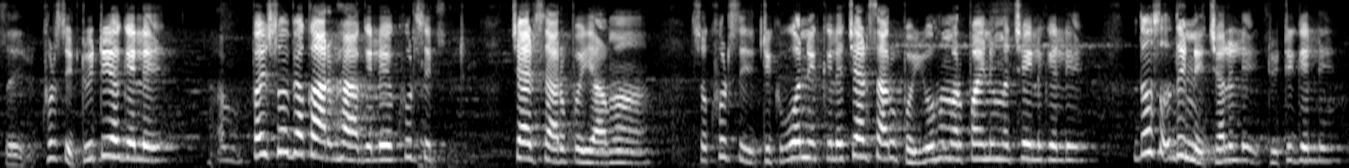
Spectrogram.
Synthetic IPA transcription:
sekʰʊɽsiʈwiːʈiaɡeːle | pəjsobeːkaːɾbʱaːɡelekʰʊɽsi | t͡ʃaːjɾsaːɾupəijaːʋãː | sokʰʊɽsiʈɪkbonikelet͡ʃaːɾsaːɾupəijoɦəməɾpaːjnimãt͡ʃʰeɪlɡeːle | d̪osod̪inet͡ʃəlleʈwiʈiɡeːle

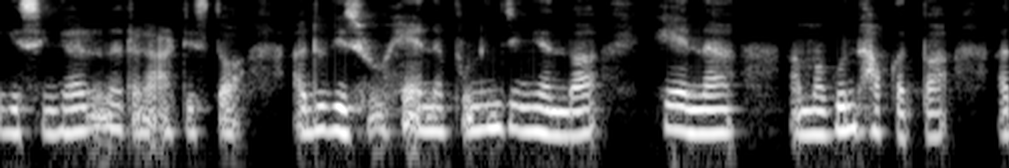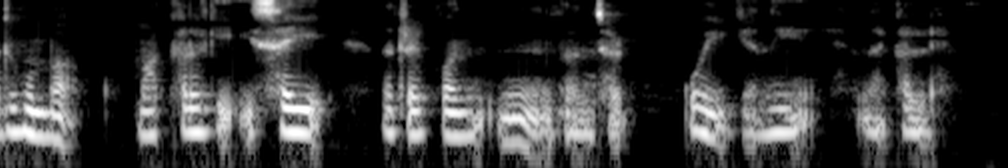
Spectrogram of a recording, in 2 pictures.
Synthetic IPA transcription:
ɡisiŋɡɐɾnɐtɾɐɡɐ̰ʔa̰ɾtisto̰ɐ̰duɡisuhḛnːɐpʰuniŋziŋenbɐ | henɐmɐɡunhawkɐt̚pɐɐduɡumbɐ̰mɐkʰɐlɡḭʔisɐj | nɐtɾɐɡɐkkonsɐ̰ɾt̚ | ojɡɐni | nɐkʰɐlːe

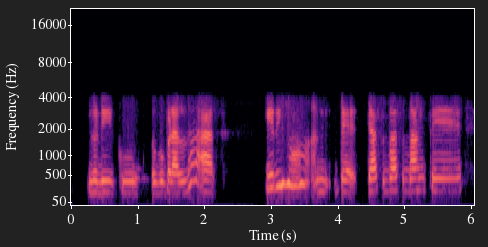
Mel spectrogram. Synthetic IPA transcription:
ɡəɖiku | ɡɔbɽald̪aaɾ | kiɾiɲɦɔ̃tɛd͡ʒasbasbaŋt̪ɛ

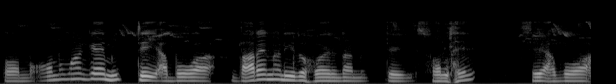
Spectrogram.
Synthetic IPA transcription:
t̪ɔnɔʔɔnɔwaɡɛmit̪̚ˀtejabɔwad̪aɾɛnəɽiɾɔɦɔjɾɛnamit̪̚ˀtejsɔlɦɛ | sɛabɔwa

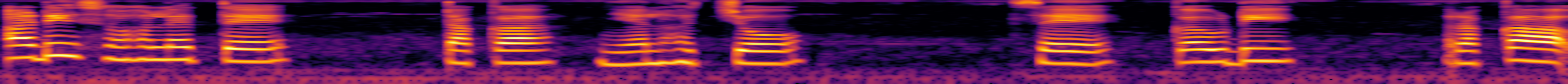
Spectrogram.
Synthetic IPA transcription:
əɖisɔɦɔlɛt̪ɛ | ʈakaɲɛlɦət͡ʃɔ | sɛ | kəwɖi | ɾəka

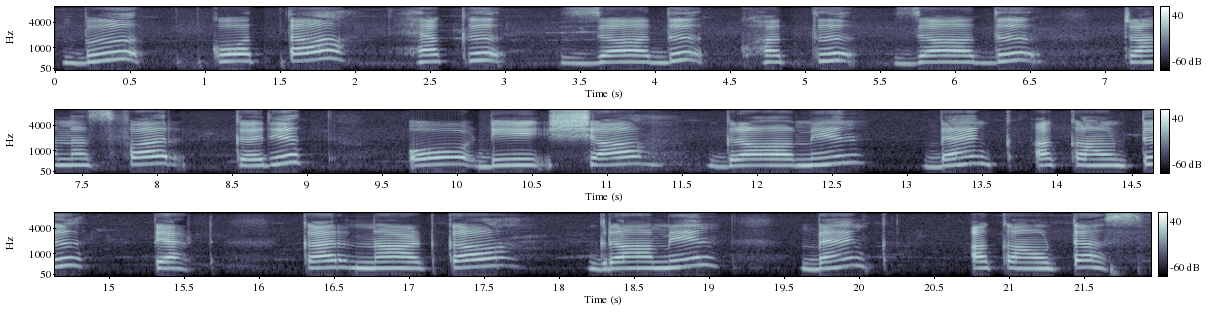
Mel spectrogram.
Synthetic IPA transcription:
bɨ | koːt̪a | hɐk | zaːd̪ | kʰɐt̪ | zaːd̪ | ʈɾanspʰaɾ | kəɾit̪̚ | oːɖiːʃa | ɡɾaːmen | beŋkɐkawɳʈ | pɐʈ | kɐɾnaːʈka | ɡɾaːmen | beŋk | ɐkawuɳʈɐs

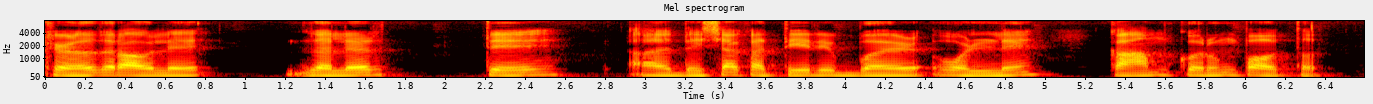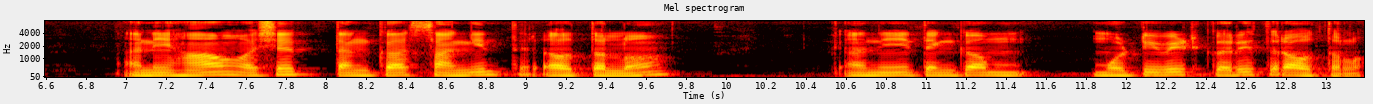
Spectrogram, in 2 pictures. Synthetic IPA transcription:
kʰeɭət̪ɾaʋle | d͡zaljaɾ | t̪e | d̪ɛɕakʰat̪iːɾbəjoɽle | kamkəɾũŋkpaʋt̪at̪̚ | a̰niɦãwəɕẽt̪ːẽŋkasãŋɡiːt̪ɾaʋt̪lɔ | anit̪ẽŋka | moʈiʋeʈkəɾiːt̪ɾaʋt̪lɔ̰

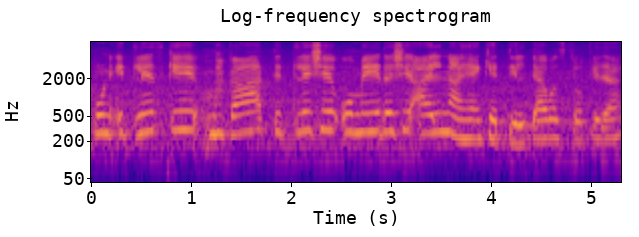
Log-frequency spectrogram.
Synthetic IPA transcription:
pəɳit̪lẽt͡skim̤əkat̪it̪leɕeʔumed̪əɕeʔajlnaɦẽɡʱet̪iːlt̪jaʋəst̪ukit̪ja

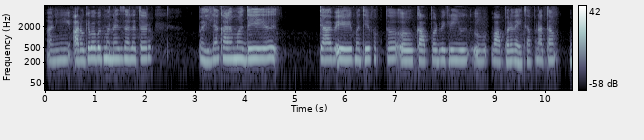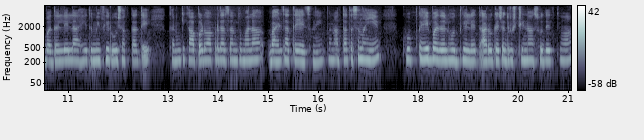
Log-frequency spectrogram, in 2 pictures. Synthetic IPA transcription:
aɽ̃iaɾoɡjababət̪m̤əɳajt͡sd͡zʱalət̪əɾ | pəɦiljakaɭaməd̪ʱːje | t̪jaʋeɭeməd̪ʱːjefək̚t̪əkapəɽʋeɡɾijuʋapəɾʋjajt͡sapəɳat̪a | bəd̪əlːeləaɦet̪um̤iːfiɾuːɕəkt̪at̪e | kaɾəɳkiːkapəɽʋapəɾt̪əsant̪um̤alabaɦeɾd͡zat̪ajajt͡snaɦipəɳat̪at̪əsəːnaɦije | kʰuːpkaɦiːbəd̪əlɦot̪ɡelet̪aɾoɡjat͡ɕjad̪ɾuʂʈinaəsud̪ʱet̪kĩw̃ʋa

